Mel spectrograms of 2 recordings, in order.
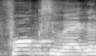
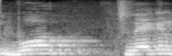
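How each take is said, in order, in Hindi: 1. शब्द की शुरुआत f की आवाज़ से होती है। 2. शब्द की शुरुआत v की आवाज़ से होती है। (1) "इसका करेक्ट प्रोनाउंसिएशन क्या होगा" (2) "वैसे तो इसका उच्चारण वह होना चाहिए, यानी कि वॉक्स वैगन बोलना चाहिए"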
